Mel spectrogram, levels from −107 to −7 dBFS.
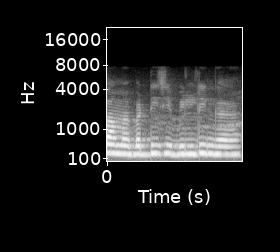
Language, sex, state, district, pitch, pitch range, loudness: Rajasthani, female, Rajasthan, Nagaur, 210 Hz, 205-220 Hz, -16 LUFS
